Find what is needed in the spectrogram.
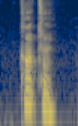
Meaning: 1. canton (of Switzerland, France, Luxembourg or Bosnia-Herzegovina) 2. township (of Canada) 3. canton
- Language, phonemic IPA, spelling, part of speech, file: French, /kɑ̃.tɔ̃/, canton, noun, LL-Q150 (fra)-canton.wav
